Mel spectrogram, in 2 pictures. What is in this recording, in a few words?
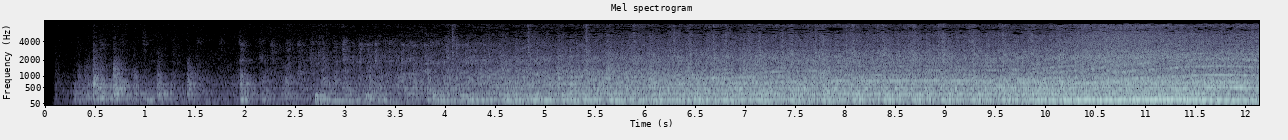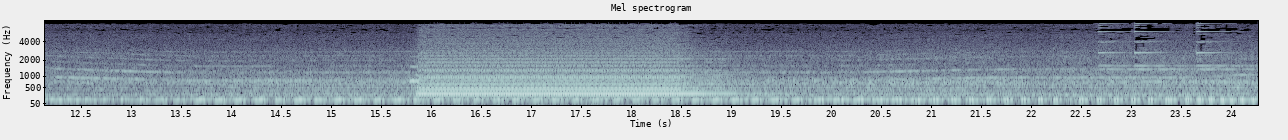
EMD GP-7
